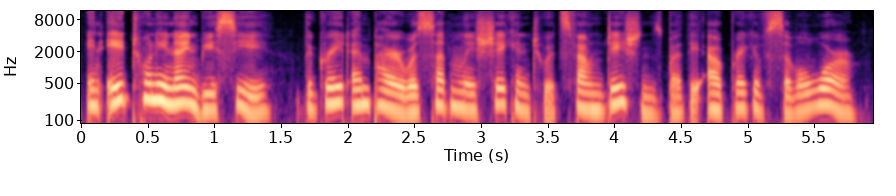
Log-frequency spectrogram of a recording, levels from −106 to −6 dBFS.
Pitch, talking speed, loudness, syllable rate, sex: 175 Hz, 210 wpm, -19 LUFS, 5.6 syllables/s, female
